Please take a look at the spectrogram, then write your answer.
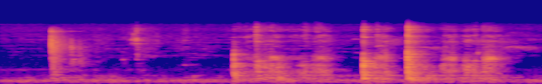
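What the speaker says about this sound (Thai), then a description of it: "ตั้งกระทะค่ะ เปิดเตาใส่น้ำมันลงไปค่ะ" Metal clatter of a wok set on a stove as oil is added, a few separate clanks and scrapes with brief pauses between, close and fairly quiet, no voices.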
